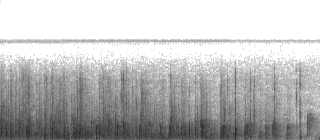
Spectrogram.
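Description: A studio audience of children applauding, with many hands clapping at once; the clapping thins out and dies away near the end.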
